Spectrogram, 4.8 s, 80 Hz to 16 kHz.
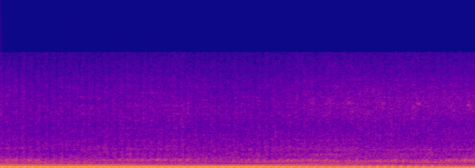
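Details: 1993 Honda Prelude Si (BB4) H23 engine at start-up after new timing belt, clutch and rear main seal, distributor reconnected: steady, even idle with smooth low hum, no knocks or misses; settles and runs cleanly.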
